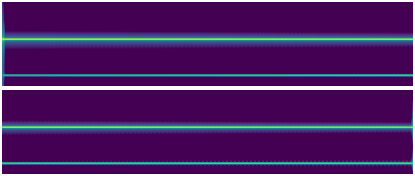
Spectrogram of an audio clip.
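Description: A steady, unbroken high-pitched tone with a fainter lower hum underneath, holding unchanged throughout; a simulation of tinnitus ringing.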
